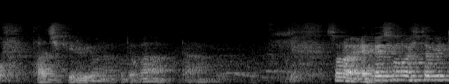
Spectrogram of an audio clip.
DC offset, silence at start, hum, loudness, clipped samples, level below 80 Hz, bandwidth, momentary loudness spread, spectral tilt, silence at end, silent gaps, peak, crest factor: under 0.1%; 0 s; none; -26 LUFS; under 0.1%; -60 dBFS; 7.6 kHz; 23 LU; -6.5 dB/octave; 0 s; none; -8 dBFS; 18 dB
